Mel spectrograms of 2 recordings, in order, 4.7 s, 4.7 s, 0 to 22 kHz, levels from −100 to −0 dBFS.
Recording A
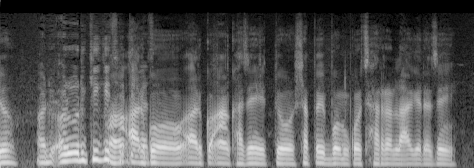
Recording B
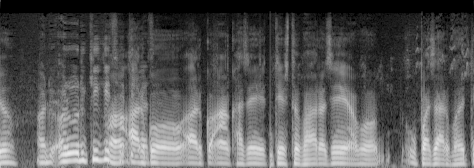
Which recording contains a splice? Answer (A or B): B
